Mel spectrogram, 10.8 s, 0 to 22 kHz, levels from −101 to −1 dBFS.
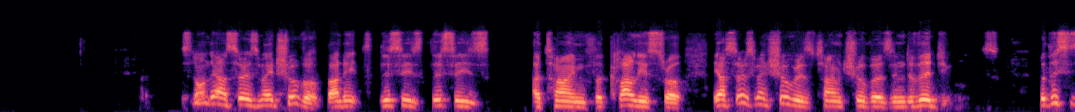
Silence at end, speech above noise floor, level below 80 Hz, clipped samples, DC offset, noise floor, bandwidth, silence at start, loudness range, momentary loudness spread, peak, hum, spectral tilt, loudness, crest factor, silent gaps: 0 s; 41 dB; -64 dBFS; under 0.1%; under 0.1%; -64 dBFS; 8.2 kHz; 1.8 s; 2 LU; 10 LU; -8 dBFS; none; -5.5 dB/octave; -24 LUFS; 16 dB; 5.11-5.23 s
